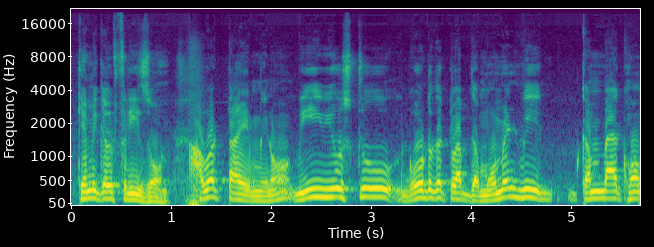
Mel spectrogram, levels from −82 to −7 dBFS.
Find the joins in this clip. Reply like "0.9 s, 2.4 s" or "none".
1.1 s, 3.3 s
